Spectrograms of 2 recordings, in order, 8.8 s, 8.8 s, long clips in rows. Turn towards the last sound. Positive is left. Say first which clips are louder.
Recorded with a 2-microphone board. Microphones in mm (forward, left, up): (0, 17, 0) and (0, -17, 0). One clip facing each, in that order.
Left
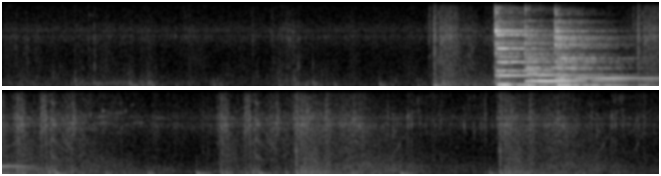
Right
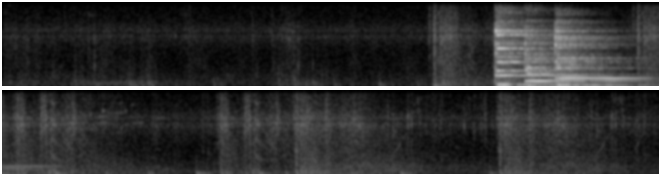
# left 1 dB
turn(degrees=-25)  # may be behind; listen again after turning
